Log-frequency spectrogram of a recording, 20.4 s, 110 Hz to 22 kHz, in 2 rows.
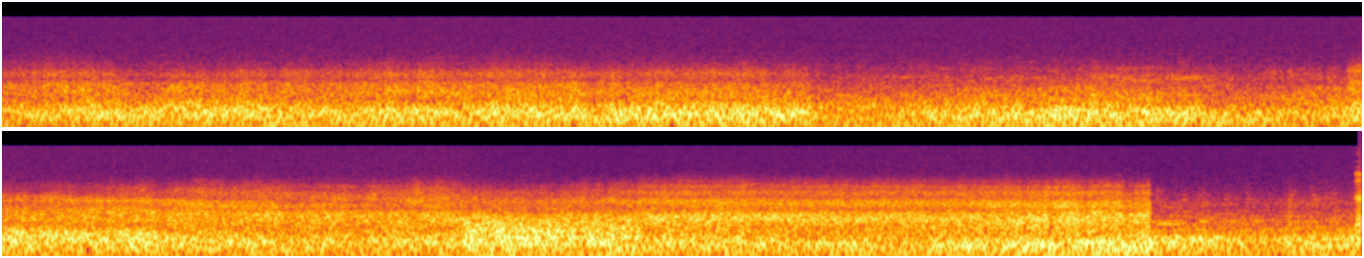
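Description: A Convair F-102 Delta Dagger pilotless target drone taking off, heard as a steady, loud jet roar that swells and shifts in strength over about twenty seconds, with no talking.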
